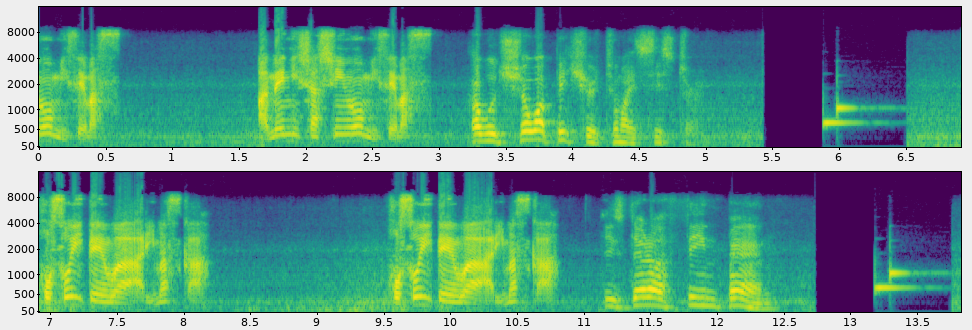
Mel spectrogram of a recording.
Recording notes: Audio is bad.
